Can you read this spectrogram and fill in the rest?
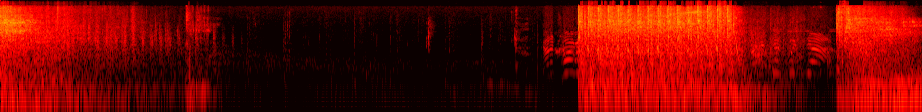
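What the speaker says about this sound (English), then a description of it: "Someone just threw a grenade. Heard it." A grenade blast in an online team shooter lands as a sudden loud burst of noise, then dense crackling gunfire and impacts after a quieter stretch, close and harsh.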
